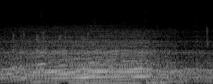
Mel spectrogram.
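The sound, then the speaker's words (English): A pre-recorded RS4 car engine, played in a car showroom for customers, revs hard, its throaty roar swelling to a peak mid-way and then easing slightly, loud with a steady low rumble and no voices. “so that is the actual sound of the RS4 that was pre-recorded for a customer to actually experience without the car actually being here or being test-driven.”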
